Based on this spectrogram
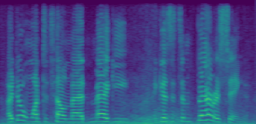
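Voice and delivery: high, aggrieved British voice; whistly British accent. Acted. Toothless former wizard tells of stolen tooth, high British accent. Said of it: "he whistles his S's as you hear them".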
